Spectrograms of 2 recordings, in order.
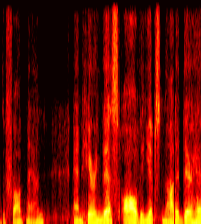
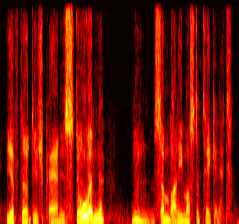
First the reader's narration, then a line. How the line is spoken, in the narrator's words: He said in his deep, croaking voice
